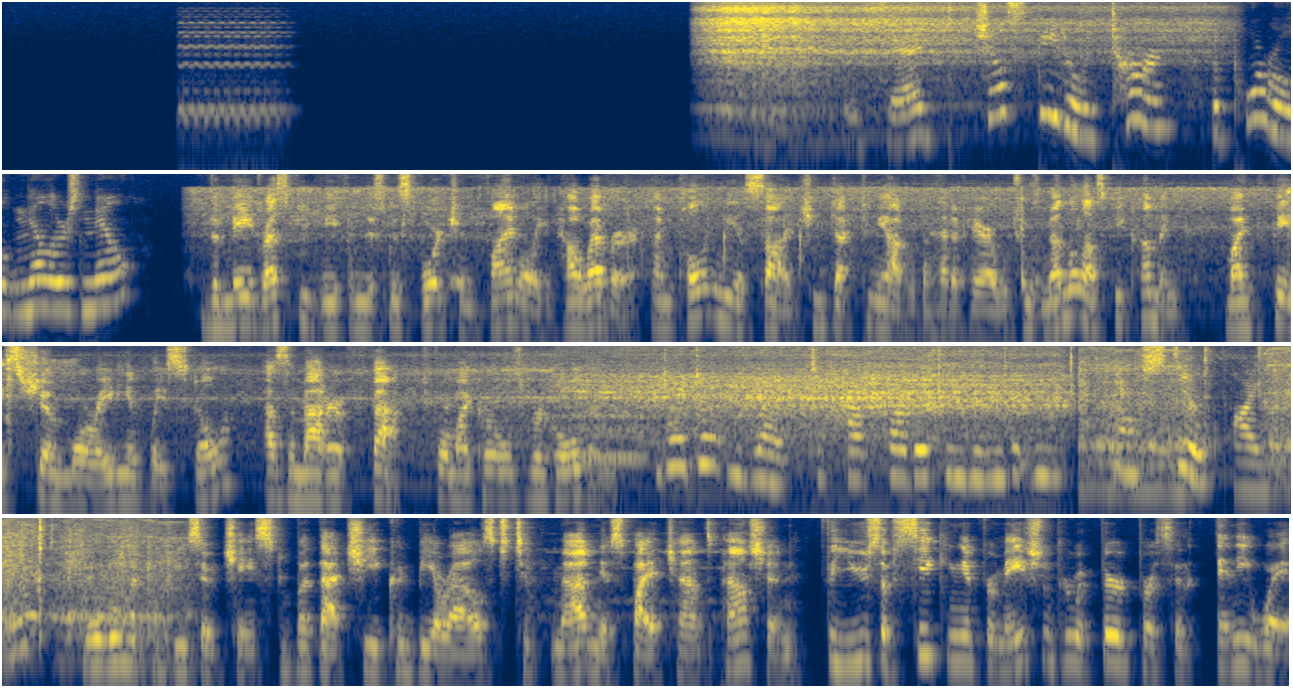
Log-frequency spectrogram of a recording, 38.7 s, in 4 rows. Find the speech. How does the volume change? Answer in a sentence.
The loudness of the talking stays about the same.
